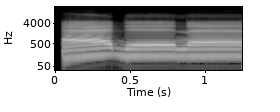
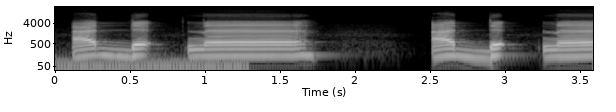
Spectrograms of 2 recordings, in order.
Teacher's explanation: Adna, adna. Ya, bunyi dal sukunnya ada pantulan di ujung pelafalannya kayak ketahan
